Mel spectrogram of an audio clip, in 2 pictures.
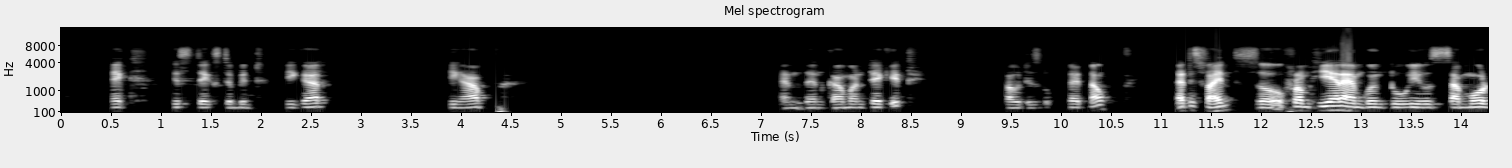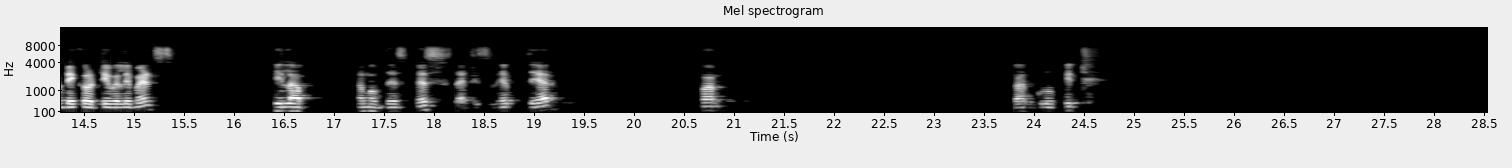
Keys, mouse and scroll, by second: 1.5 shift+scroll up 1, 2.6 shift+Up, 3.2 shift+Down, 4.8 click, 5.6 Up, 5.8 Up, 6.7-7.1 scroll down 1, 7.6 click, 11.1-18.6 drag, 21.3 right click, 22.4-24.6 drag, 26.6-27.7 shift+drag.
